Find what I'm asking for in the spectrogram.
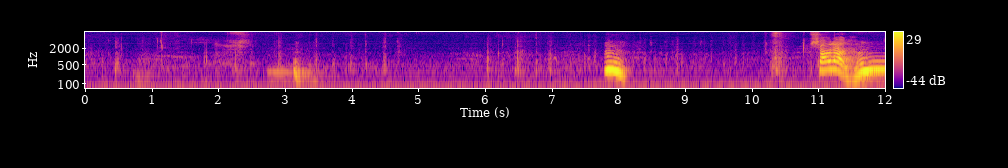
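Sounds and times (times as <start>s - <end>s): person chewing food: 0.0s - 10.9s
short falling hum: 2.7s - 3.7s.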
